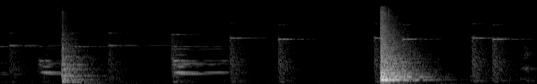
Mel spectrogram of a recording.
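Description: A drum is struck a few times.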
